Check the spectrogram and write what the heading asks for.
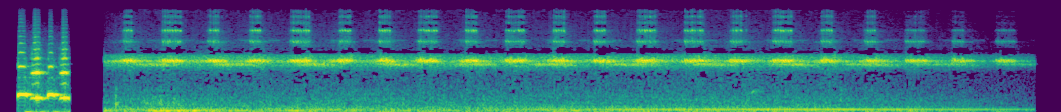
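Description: A brief loud pitched sound, then a steady high insect-like chirping that pulses about twice a second over a low hum and cuts off abruptly.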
